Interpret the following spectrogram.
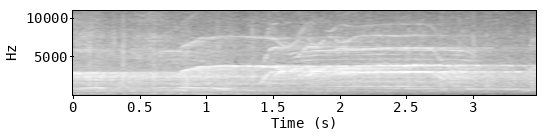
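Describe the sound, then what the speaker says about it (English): A swim meet crowd cheers during a girls' 1000-yard freestyle final, a steady wash of distant voices, whoops and applause that echoes through the pool hall without a break. "The crowd's starting to get into it."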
